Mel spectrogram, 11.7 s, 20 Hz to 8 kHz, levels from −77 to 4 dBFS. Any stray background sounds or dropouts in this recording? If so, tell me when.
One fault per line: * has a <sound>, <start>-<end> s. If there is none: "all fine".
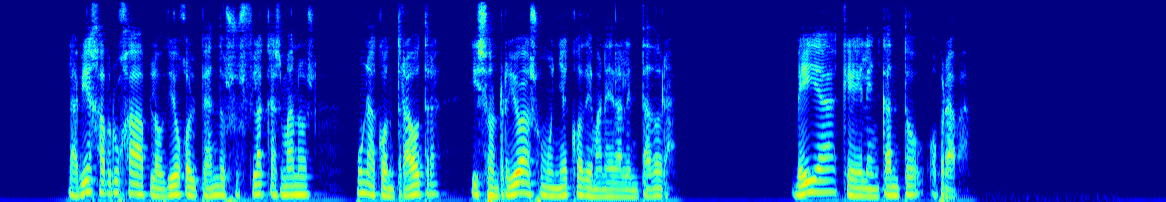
all fine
